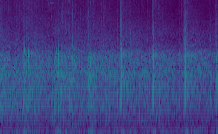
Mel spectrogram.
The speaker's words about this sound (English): Go ahead and give Him a hand clap of praise.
